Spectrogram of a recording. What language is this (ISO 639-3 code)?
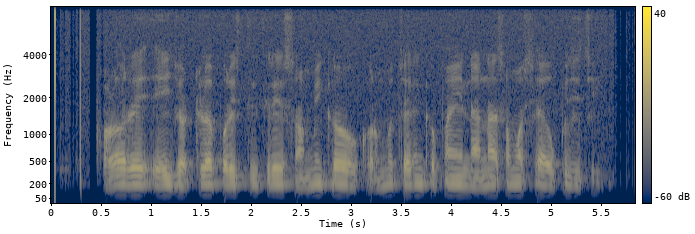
ori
